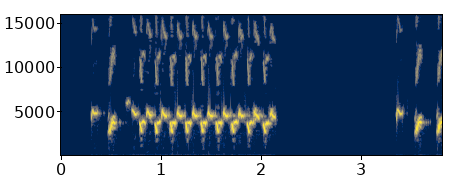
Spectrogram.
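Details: Spanish goldfinch song recorded in 2020 for teaching young birds and competition: a fast, even chain of high twittering, tinkling notes for under two seconds, a pause, then a few sharp chirps. Quiet background.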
